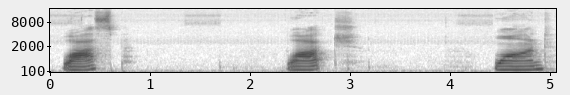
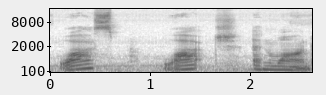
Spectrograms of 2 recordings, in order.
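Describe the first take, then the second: First: Each word said alone, louder, with a pause after; words to echo. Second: Said in the usual way. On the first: Shown as a demonstration. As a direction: model each word clearly for the class to repeat. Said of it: "when I say them, you repeat 'em". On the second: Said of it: "What is the vowel sound you heard".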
